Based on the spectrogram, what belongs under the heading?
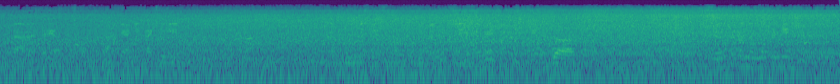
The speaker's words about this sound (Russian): Да, волны тут хорошие. Да, да. И даже немножко брызги, или это дождь пошел? Нет, нет, тут сейчас летит. Смотри, что творится. Я такого даже вот не припомню. Это редко, чтобы вот так.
